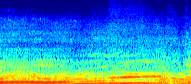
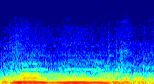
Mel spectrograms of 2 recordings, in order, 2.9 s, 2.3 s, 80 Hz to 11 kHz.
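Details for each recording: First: Ferrari F430 F1 after setting the PIS (point of initial slip) clutch value to 4.90. Revs climb smoothly from a stop and pull cleanly with no slip; upshift and downshifts feel much better. Normal clutch engagement. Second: Ferrari F430 F1, pulling away before the PIS (point of initial slip) clutch adjustment. Revs climb and hang high without the car pulling harder, then drop as the throttle lifts; the clutch slips substantially on take-off.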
